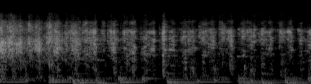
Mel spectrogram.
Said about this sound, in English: So now I got my shaker tin. I'm the same as you. I'm going to take my drink and I'm going to shake it.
